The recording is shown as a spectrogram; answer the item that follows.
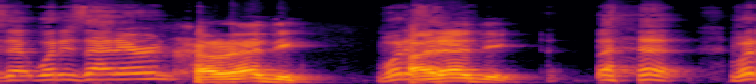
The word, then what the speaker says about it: Haredi: Haredi. What is Haredi. that? What does that mean? Haredi.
